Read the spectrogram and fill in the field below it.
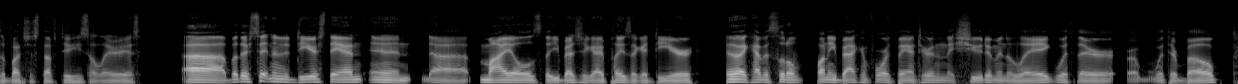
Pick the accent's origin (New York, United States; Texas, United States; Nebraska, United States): Nebraska, United States; Omaha; I know my hometown, Omaha, very well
